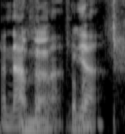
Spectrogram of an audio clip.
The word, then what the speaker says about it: Anathema: But you sent us the right pronunciation, Anathema. Right? Is that correct? so. Because of the A, Anathema.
